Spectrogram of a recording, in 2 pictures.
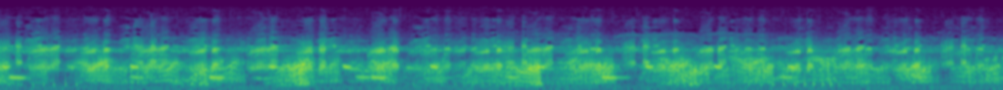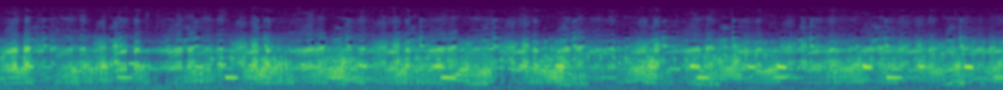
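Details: Many frogs croaking together in a dense chorus, rapid overlapping pulsed croaks repeating continuously with no pause, mid-pitched and raspy, strongest around the middle range; no other animals, voices or music heard.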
